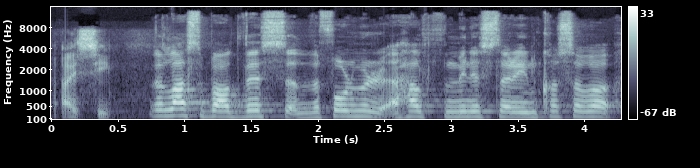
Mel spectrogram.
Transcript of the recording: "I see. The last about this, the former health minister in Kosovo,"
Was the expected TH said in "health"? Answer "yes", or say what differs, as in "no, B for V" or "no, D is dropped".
yes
